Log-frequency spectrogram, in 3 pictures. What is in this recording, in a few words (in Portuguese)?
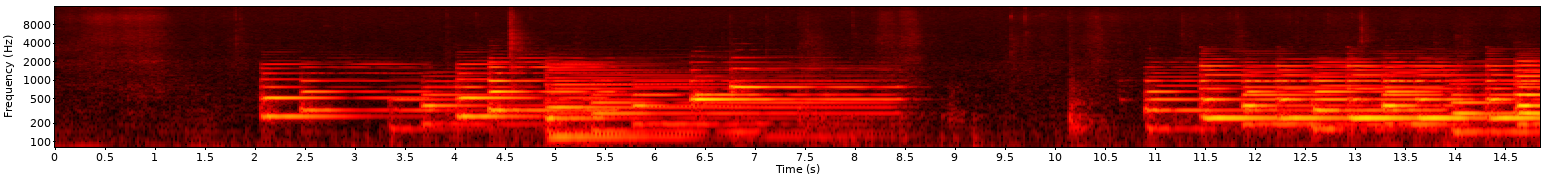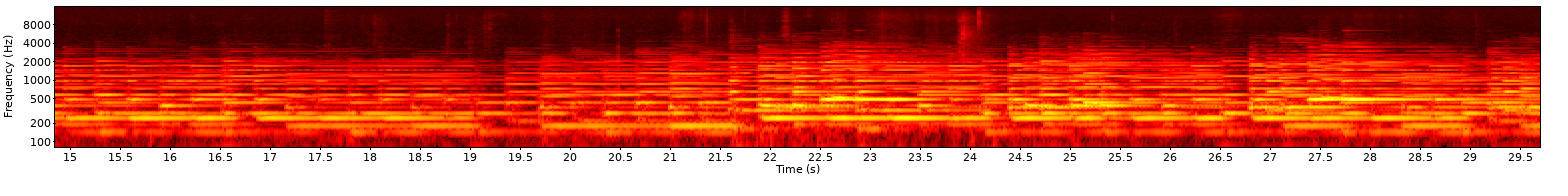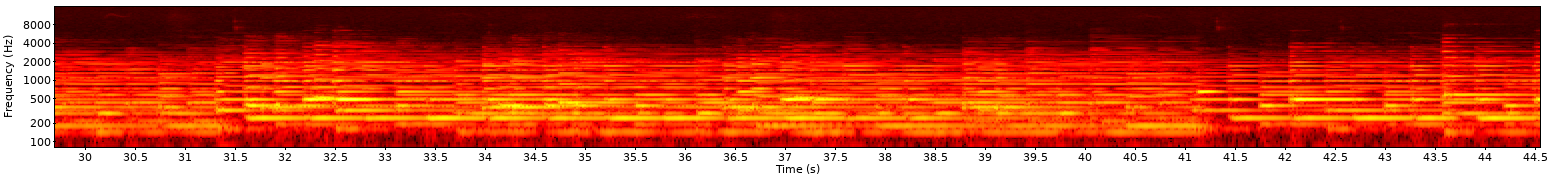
Piano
